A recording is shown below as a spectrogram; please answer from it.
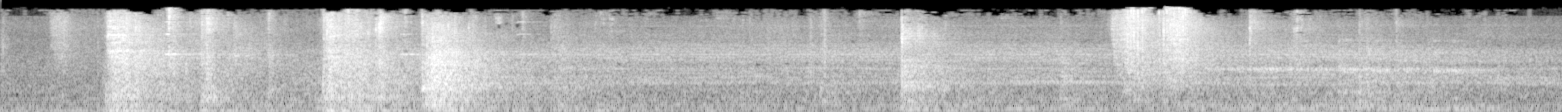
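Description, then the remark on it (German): An automated AWT hospital transport cart, a large silver container on rollers, passes through a silver arch into the next facility: a few heavy mechanical clunks and thuds, spaced unevenly, over a steady low machine hum and faint rattling, with no voices. “In diesem AWT-Wagen geht es durch einen silbernen Bogen in die nächste Anlage.”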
